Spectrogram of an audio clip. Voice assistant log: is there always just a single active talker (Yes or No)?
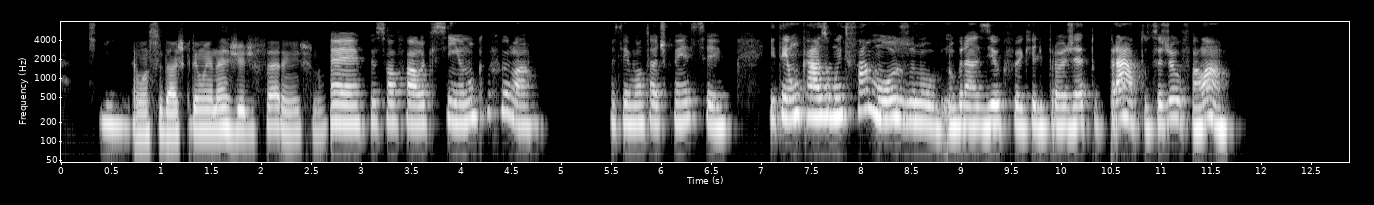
Yes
